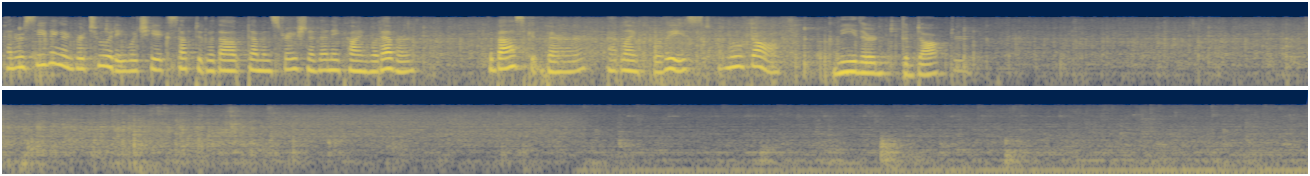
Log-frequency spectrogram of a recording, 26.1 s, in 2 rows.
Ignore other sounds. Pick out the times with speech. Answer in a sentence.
You can hear the speech from 0.0 to 9.7 s.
